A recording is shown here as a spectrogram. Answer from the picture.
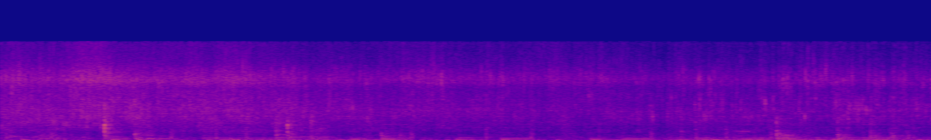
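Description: Liver pieces and spices sizzling in hot oil in a kadhai while a spatula stirs them, with scattered scrapes and knocks of the spatula against the pan over a steady frying hiss.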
